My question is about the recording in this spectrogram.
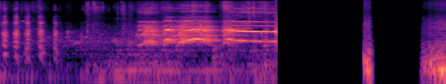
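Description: A rooster crowing once: a call of about a second and a half that ends on a held, steady note and cuts off suddenly.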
